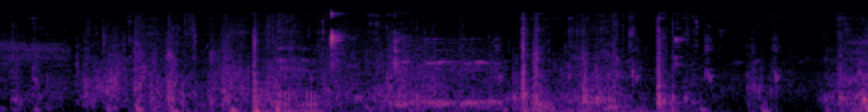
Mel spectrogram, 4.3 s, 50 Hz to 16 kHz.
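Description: A horse's hooves clip-clop softly at a walking pace in Red Dead Redemption 2, a quiet, uneven stream of hoof strikes with a faint chirp in the background.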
